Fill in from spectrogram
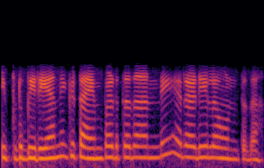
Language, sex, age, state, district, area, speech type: Telugu, female, 30-45, Andhra Pradesh, Eluru, rural, conversation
